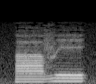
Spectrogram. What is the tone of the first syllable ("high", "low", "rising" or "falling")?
low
